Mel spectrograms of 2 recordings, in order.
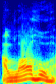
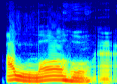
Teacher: hukum bacaan apa tadi lam tafhim sebab diawali harakat fathah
